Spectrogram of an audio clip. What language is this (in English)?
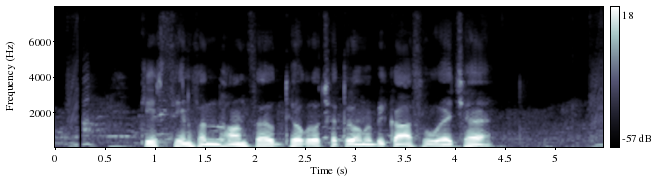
Maithili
